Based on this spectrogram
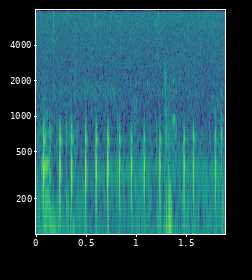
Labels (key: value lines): label: biophony, knock croak
recorder: SoundTrap 300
